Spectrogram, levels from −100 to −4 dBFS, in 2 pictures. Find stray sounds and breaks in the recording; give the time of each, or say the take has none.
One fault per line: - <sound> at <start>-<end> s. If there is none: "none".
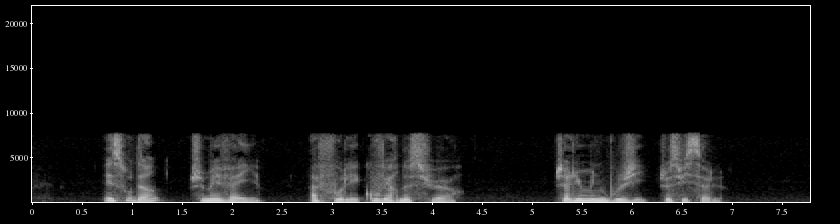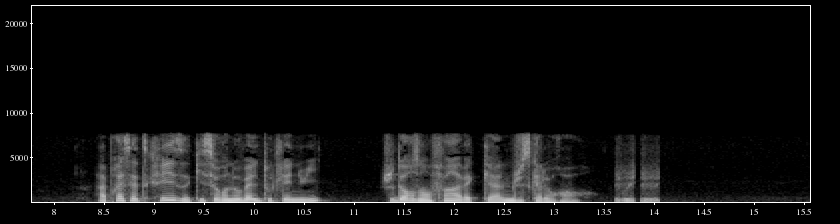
- laugh at 13.6-14.1 s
